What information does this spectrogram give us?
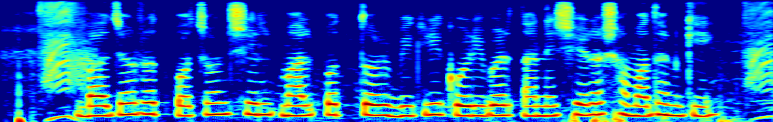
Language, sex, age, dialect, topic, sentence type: Bengali, female, 18-24, Rajbangshi, agriculture, statement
